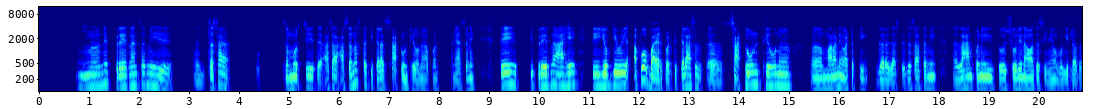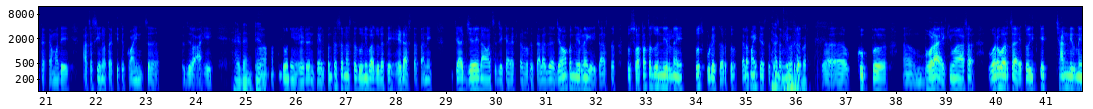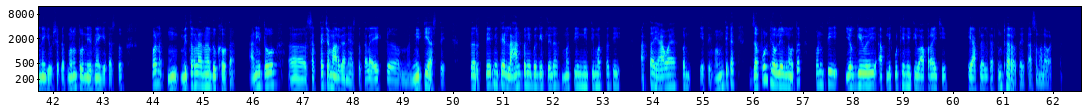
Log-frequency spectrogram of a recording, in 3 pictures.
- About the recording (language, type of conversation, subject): Marathi, podcast, कला आणि मनोरंजनातून तुम्हाला प्रेरणा कशी मिळते?
- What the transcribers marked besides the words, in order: tapping; in English: "हेड अँन्ड टेल"; in English: "हेड अँन्ड टेल"; in English: "हेड"; in English: "कॅरेक्टर"; laughing while speaking: "अगदी बरोबर"; other background noise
